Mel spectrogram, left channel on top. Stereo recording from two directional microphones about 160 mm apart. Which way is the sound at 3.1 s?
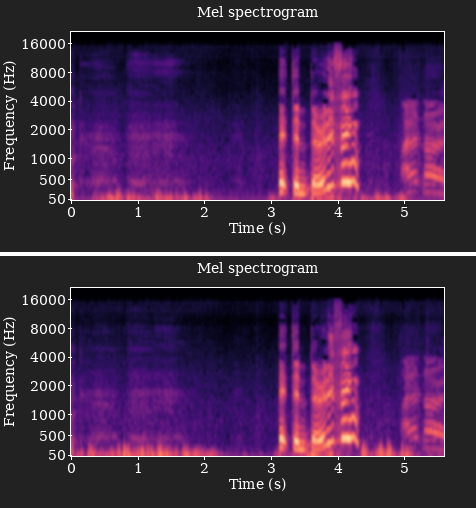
Centre (ahead or behind).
